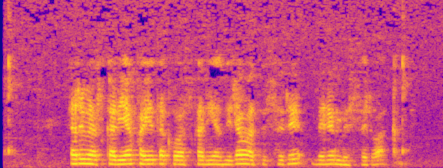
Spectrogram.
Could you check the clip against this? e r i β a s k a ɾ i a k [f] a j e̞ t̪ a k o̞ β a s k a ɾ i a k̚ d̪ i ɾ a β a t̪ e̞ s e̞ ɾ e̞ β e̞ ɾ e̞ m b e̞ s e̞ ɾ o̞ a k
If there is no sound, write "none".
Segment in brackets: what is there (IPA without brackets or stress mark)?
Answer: f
